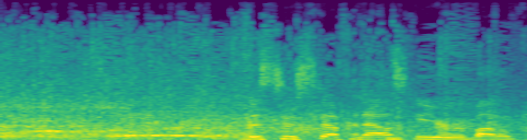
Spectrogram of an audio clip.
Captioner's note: applause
